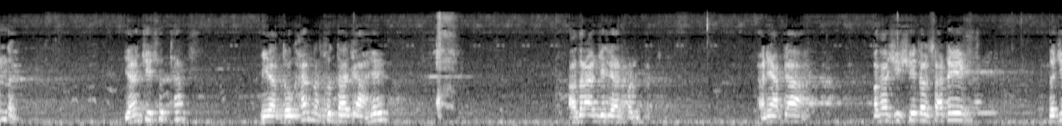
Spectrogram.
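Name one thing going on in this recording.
An elderly man speaks forcefully into a microphone over loudspeakers, in short bursts with pauses.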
